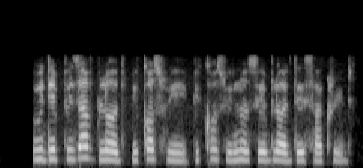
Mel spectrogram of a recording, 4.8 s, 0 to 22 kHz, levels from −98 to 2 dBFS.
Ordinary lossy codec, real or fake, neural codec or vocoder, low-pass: none; fake; vocoder, 44.1 kHz, 128 mel bands every 256 samples, BigVGAN v2; 5.4 kHz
